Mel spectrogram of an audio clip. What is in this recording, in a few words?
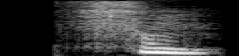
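"font", French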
